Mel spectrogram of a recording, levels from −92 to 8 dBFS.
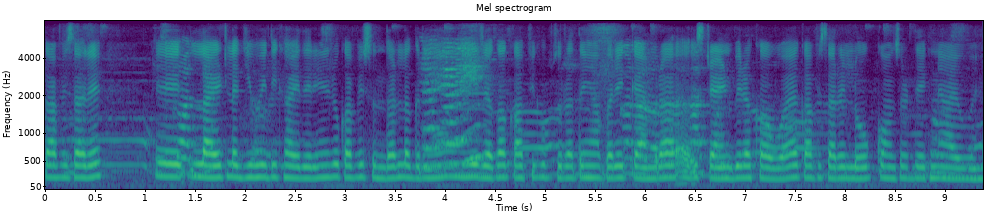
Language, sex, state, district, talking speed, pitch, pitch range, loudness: Hindi, female, Bihar, Vaishali, 245 wpm, 210 Hz, 205-220 Hz, -28 LUFS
